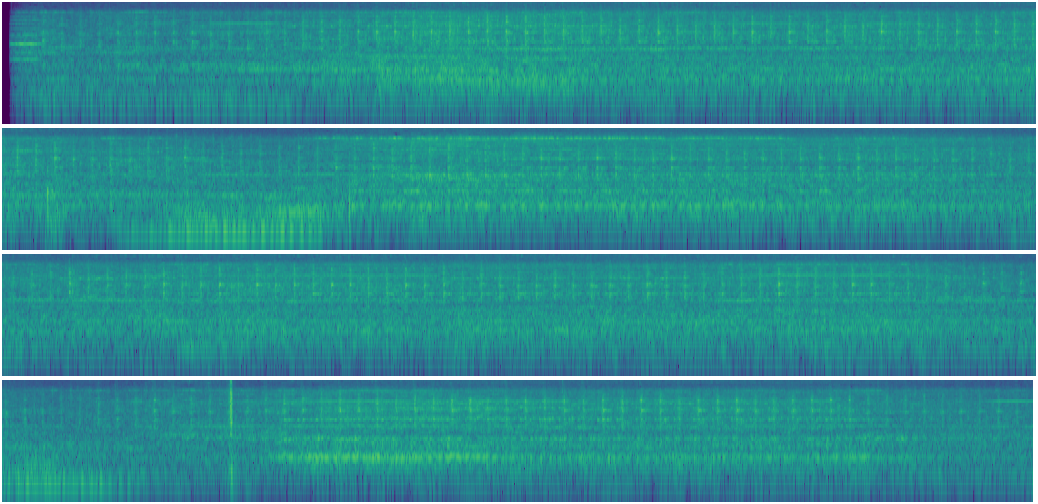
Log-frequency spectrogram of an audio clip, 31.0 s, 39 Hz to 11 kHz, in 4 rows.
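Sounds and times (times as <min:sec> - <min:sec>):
car engine running: 0:00.1 - 0:30.9.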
